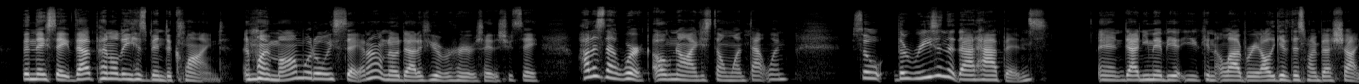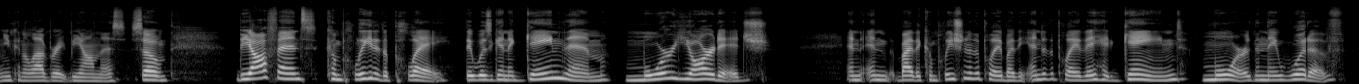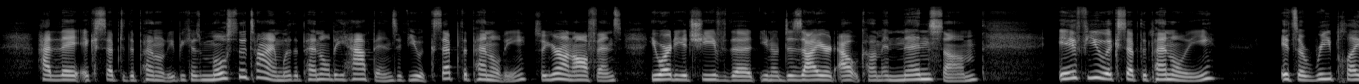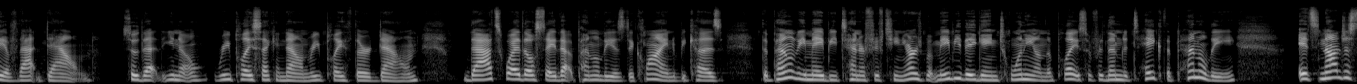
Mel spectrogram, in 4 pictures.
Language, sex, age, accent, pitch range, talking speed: English, female, 20-39, American, 195-245 Hz, 210 wpm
